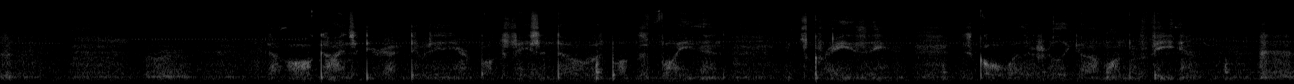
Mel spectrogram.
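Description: A man whispering close to the microphone, with small clicks from his lips and mouth between words.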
